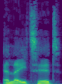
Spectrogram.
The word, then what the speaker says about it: elated: So we've got the adjective elated. Elated. Elated. Second syllable. 3 syllables and it's the second syllable.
